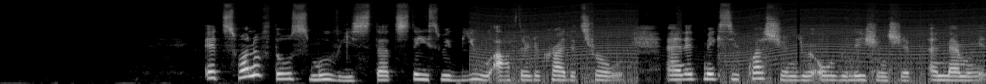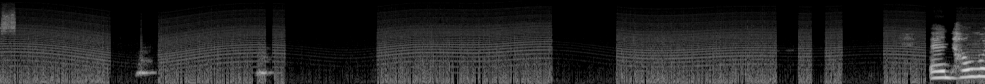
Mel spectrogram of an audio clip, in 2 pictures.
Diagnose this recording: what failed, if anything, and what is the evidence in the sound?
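Computer activity noise, analogue ground: from 4.69 s, after "movies that stays with", a buzz pulsing near 200 Hz, about 20 dB down, as computer load shifts the shared ground.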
